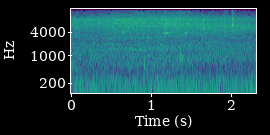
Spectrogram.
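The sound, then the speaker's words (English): A steady roar of street traffic with heavy low rumble, engines and tire noise blending into continuous wash as cars go by; no voices. “Then why don't you stand and block the traffic, my dear?”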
